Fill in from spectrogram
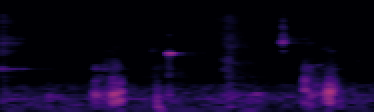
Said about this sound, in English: Give me one second. I'm going to take a sip of the Bev Welch's.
